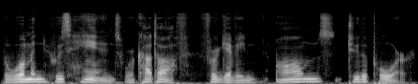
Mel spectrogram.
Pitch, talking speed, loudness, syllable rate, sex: 105 Hz, 185 wpm, -20 LUFS, 4.3 syllables/s, male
